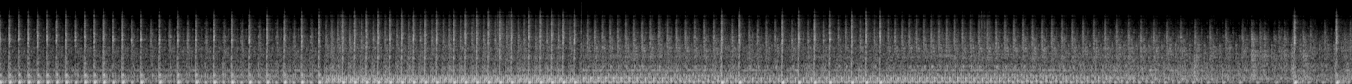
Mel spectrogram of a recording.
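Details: 1957 Gard'n Mast'r tractor, Briggs & Stratton series 23 9hp engine, parked for decades, with a brand new carburetor leaking gas: lumpy, uneven single-cylinder beat near 170 per minute that stumbles and hunts; running way too rich from a flooding carburetor.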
